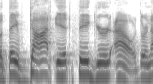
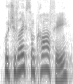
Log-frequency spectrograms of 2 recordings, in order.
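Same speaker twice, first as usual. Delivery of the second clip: flirtatious; 2 semitones higher, 8 dB quieter than usual. Shown as a demonstration. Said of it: "It can sound flirtatious".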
